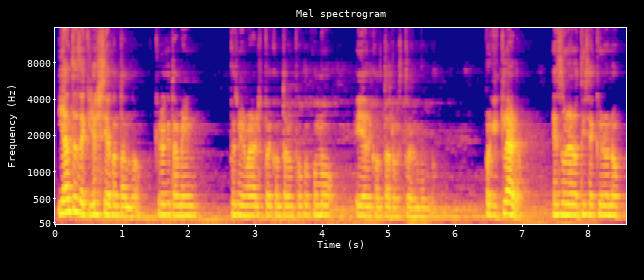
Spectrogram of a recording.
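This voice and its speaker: A young woman from Colombia earnestly telling a painful personal story as a podcast co-host, in a lively, flowing way. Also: on the low side, fast talker.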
